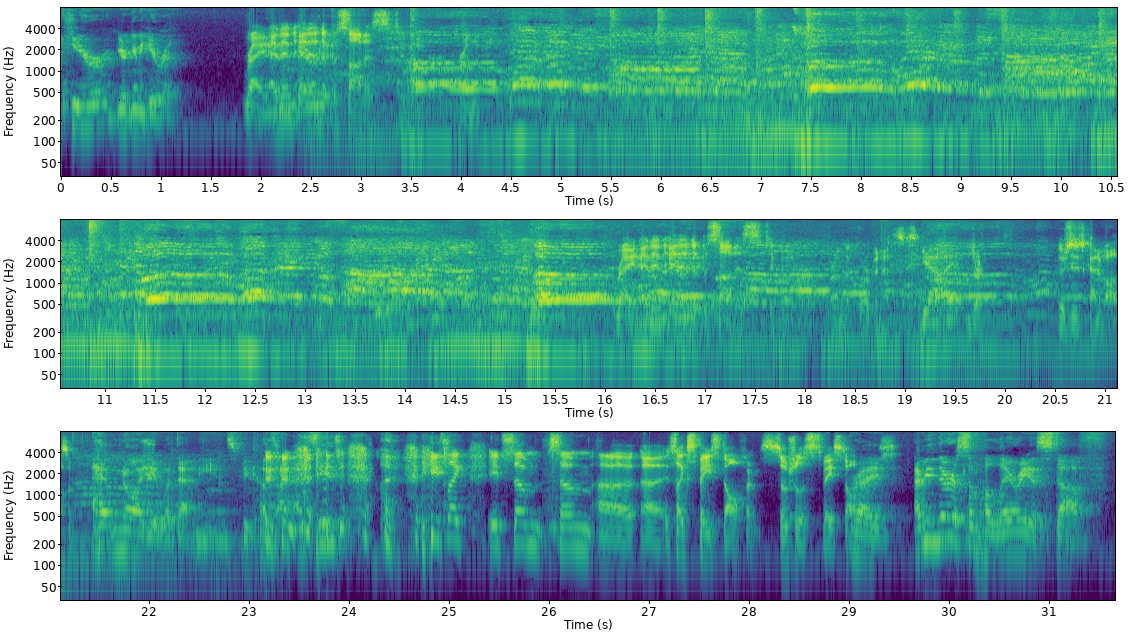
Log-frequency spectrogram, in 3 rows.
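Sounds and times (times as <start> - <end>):
speech: 0.1 - 6.6, 20.5 - 31.5
crowd chanting to a rock song tune: 2.1 - 22.3, 23.2 - 24.9
laughter: 23.0 - 25.4.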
